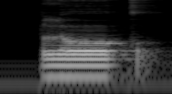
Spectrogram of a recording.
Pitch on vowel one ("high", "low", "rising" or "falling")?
low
